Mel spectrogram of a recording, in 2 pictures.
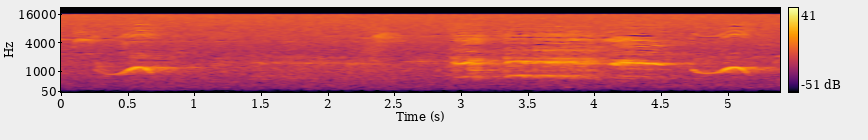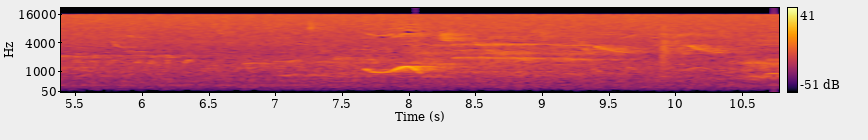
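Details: Asian koel (Eudynamys scolopaceus), male and female: upswept whistled notes repeat at uneven gaps, with a burst of other mixed calls in between and steady background hiss.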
